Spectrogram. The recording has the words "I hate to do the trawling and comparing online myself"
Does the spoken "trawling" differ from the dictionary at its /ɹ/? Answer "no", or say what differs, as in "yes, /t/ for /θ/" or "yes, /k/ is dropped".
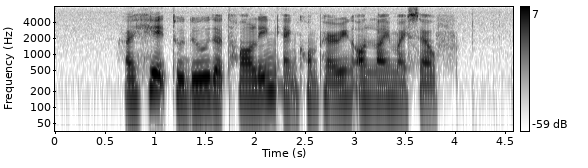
yes, /ɹ/ is dropped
